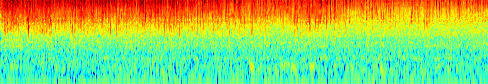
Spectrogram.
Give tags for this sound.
boiling; boiling-water; cooking; Field-recorder; kettle; Kitchen; pot

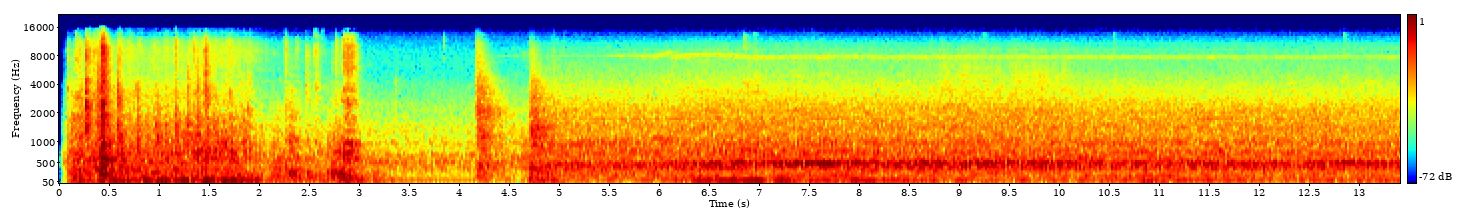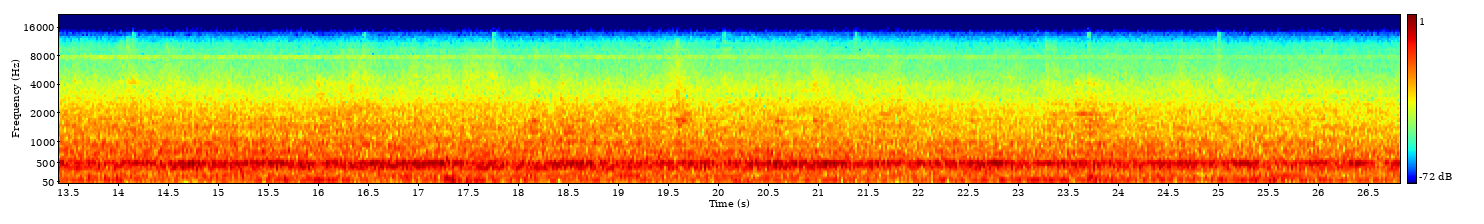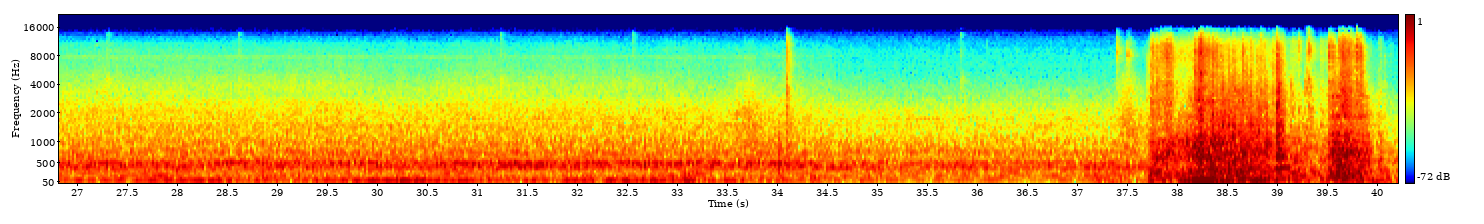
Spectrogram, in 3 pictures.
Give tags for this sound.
ambient; apartment; building; close; door; down; elevator; field-recording; floors; go; lift; open

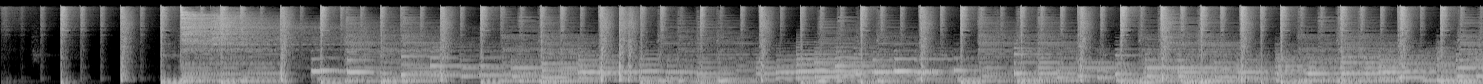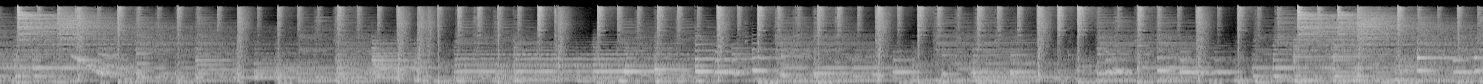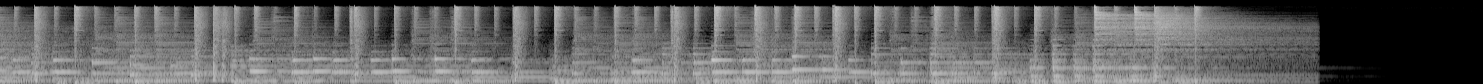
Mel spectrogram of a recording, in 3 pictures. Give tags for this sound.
Boogie; loop

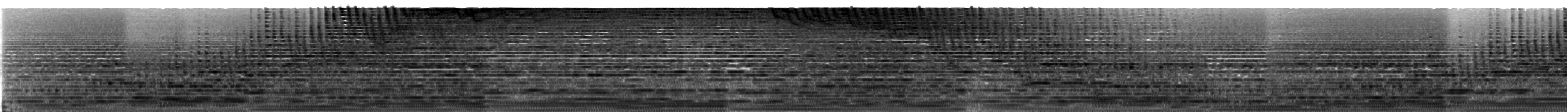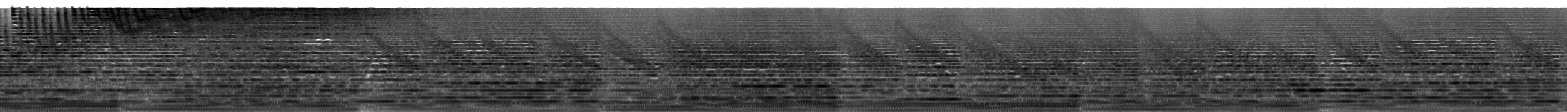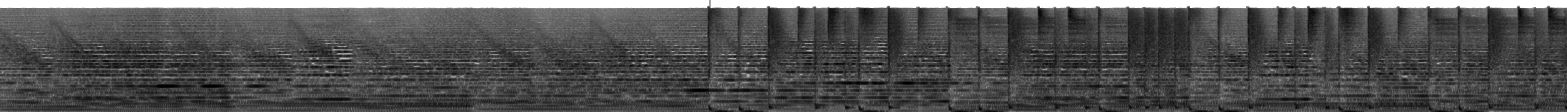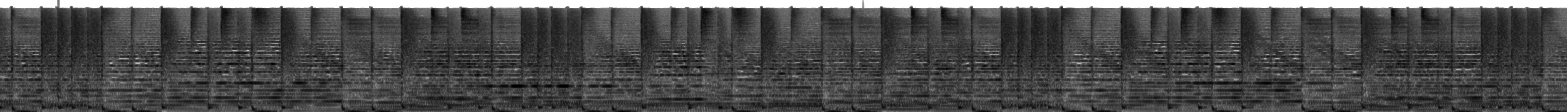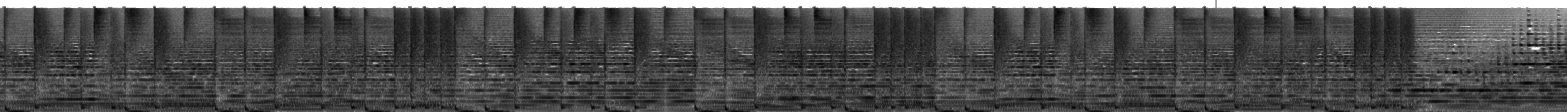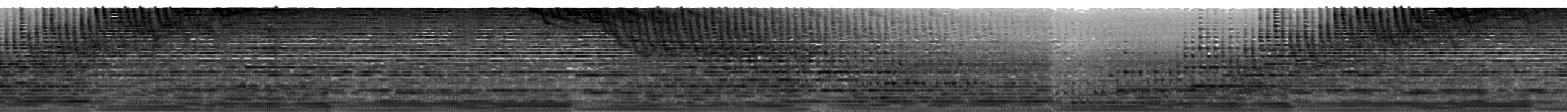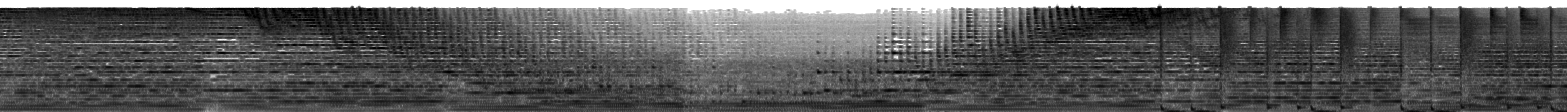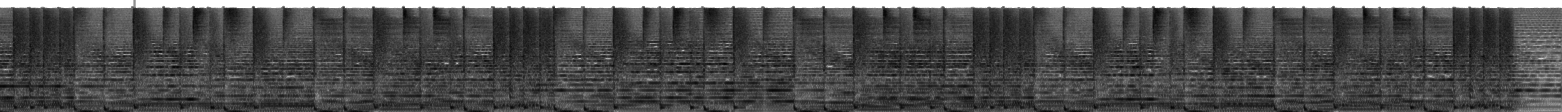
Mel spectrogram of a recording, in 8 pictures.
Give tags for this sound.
empires-boom; loopable-BG; strings; happyCutscene-BG; casual-loop; harp

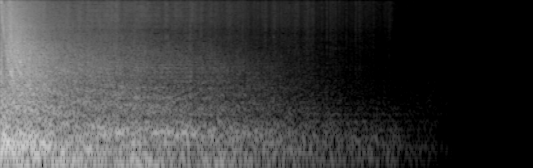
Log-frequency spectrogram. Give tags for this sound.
bomb; gun; blast; synthetic; good

